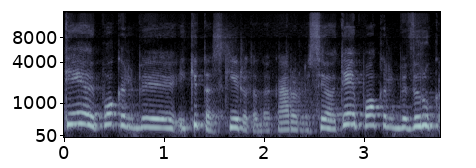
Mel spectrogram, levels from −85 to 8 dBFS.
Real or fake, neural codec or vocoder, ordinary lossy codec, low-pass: fake; vocoder, 44.1 kHz, 128 mel bands every 512 samples, BigVGAN v2; Opus, 24 kbps; 14.4 kHz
